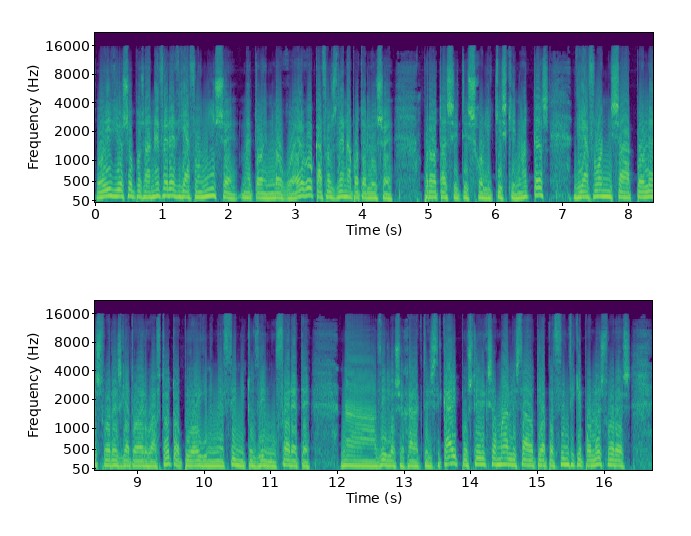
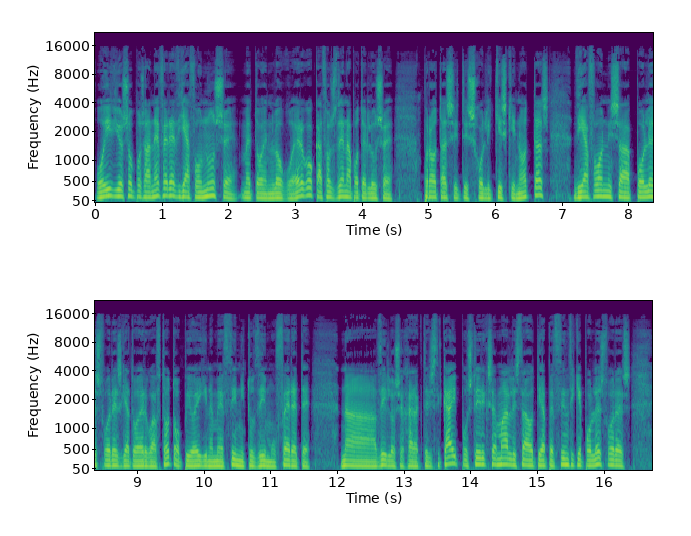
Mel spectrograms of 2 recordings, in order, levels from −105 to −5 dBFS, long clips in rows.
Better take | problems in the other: second | distortion; heavy; 5 dB below the speech

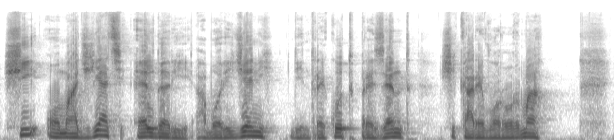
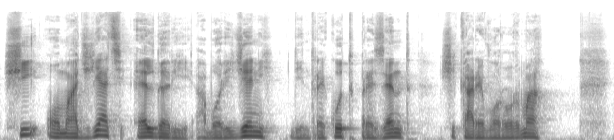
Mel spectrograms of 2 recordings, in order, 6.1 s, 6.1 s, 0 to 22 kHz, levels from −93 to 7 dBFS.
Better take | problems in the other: second | distortion; slight; 10 dB below the speech

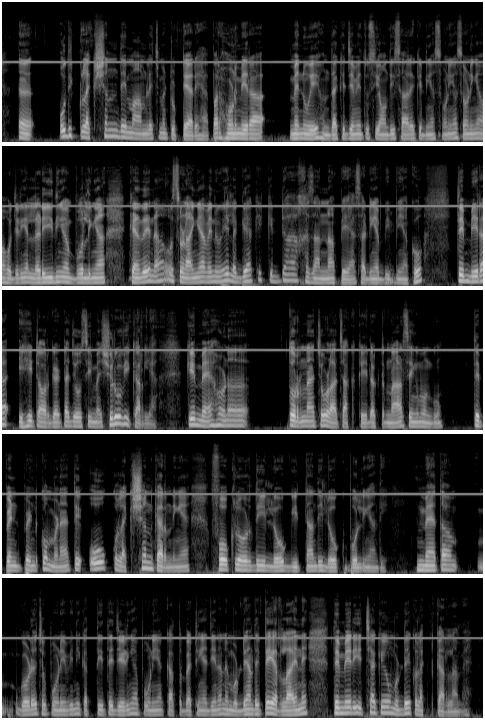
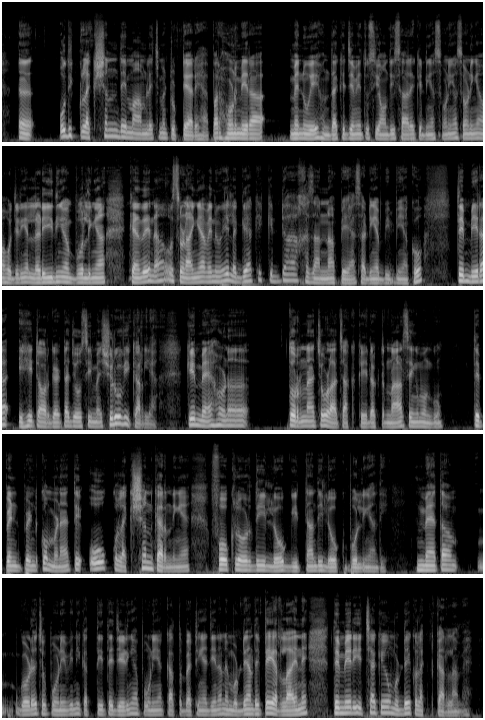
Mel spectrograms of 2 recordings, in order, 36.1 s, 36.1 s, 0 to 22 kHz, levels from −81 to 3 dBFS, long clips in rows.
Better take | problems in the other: second | high-pitched whine; loud; throughout; 3.5 kHz, 8 dB below the speech

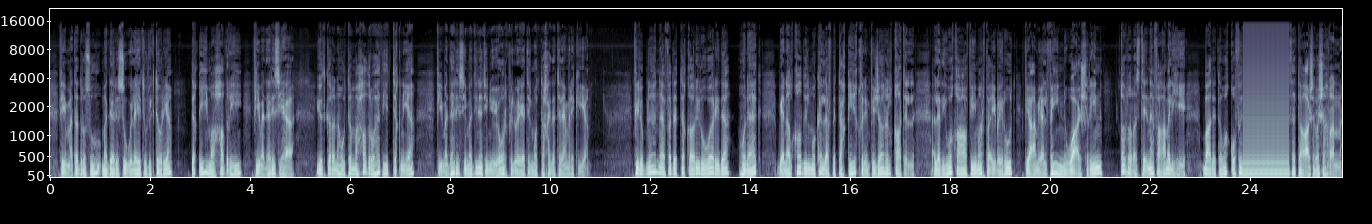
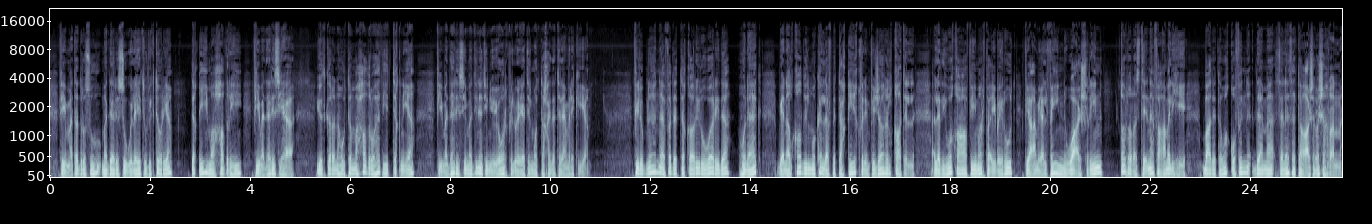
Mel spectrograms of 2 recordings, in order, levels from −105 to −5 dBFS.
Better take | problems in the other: second | audio freezing; at 24 s for 1 s

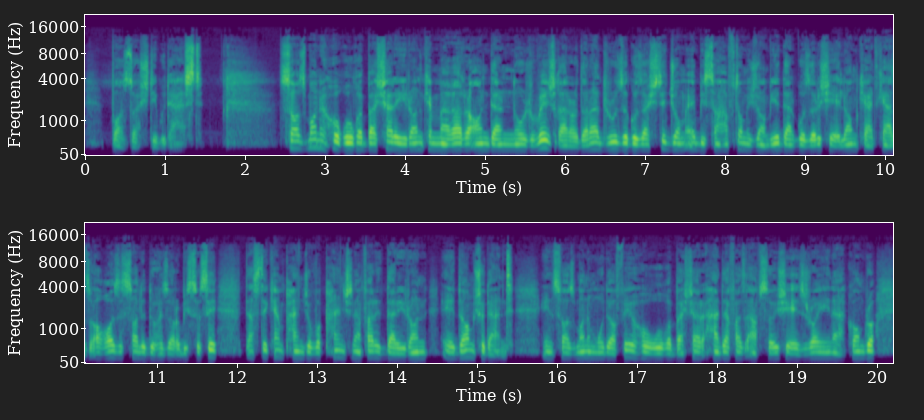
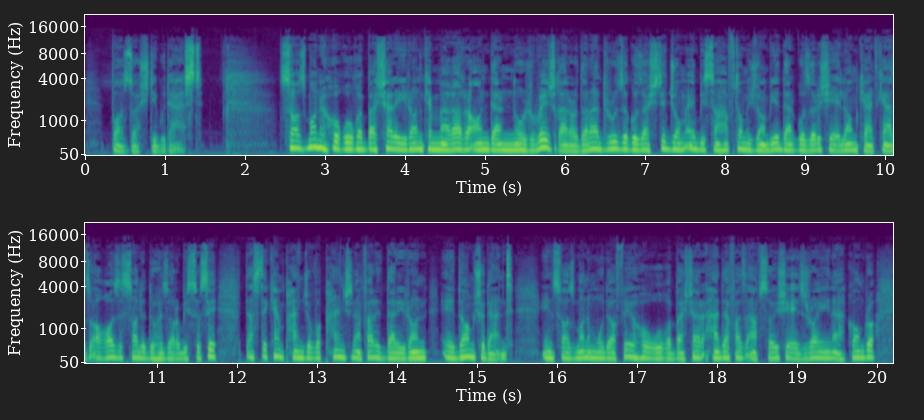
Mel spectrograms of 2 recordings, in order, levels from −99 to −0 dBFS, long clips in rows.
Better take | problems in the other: second | thin; somewhat; fading below 300 Hz

